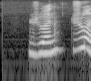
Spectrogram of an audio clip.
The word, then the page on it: run: Chinese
